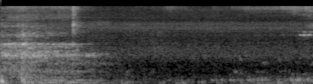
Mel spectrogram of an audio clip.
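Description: A short pause in a conversation over an online call. The last word fades out with a brief tail, there is a small click about half a second in, and then only faint hiss and background noise from the call line.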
